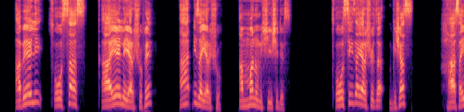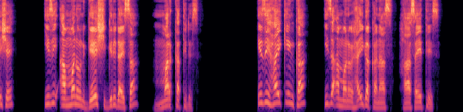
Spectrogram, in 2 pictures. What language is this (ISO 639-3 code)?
gmv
